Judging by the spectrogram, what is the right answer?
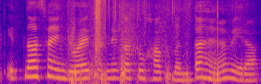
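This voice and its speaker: A woman's voice: a little high, background noise, lightly acted. A woman voicing a cruel, vengeful young man who makes sneering threats. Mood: taunting, menacing. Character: cruel young male villain, vengeful and taunting.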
